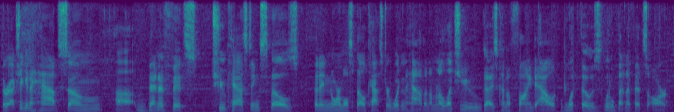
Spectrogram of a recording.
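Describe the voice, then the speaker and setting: A man's voice: mid-range voice, flat delivery, moderate pace, few pauses, a bit bright. A man co-hosting a casual livestream, answering viewer questions and explaining how the game works. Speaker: game developer co-host.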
